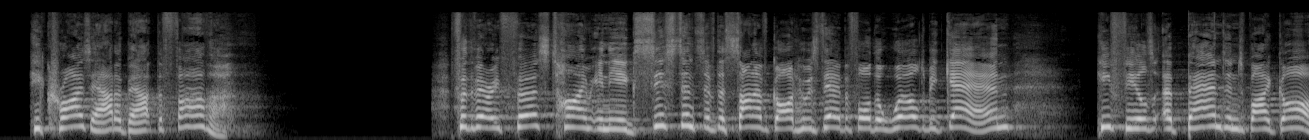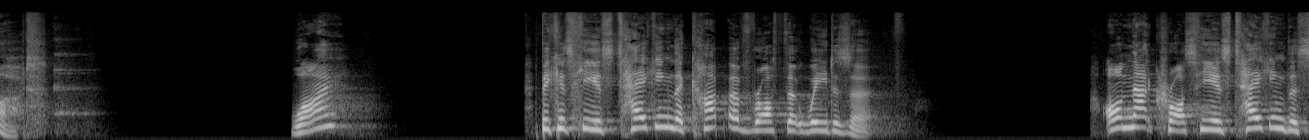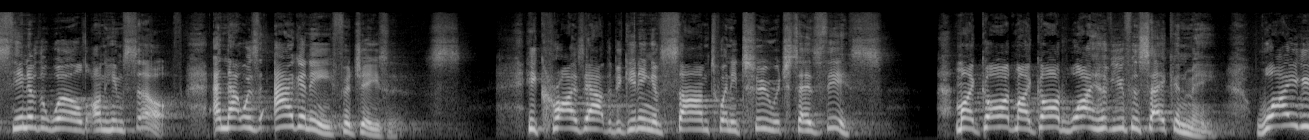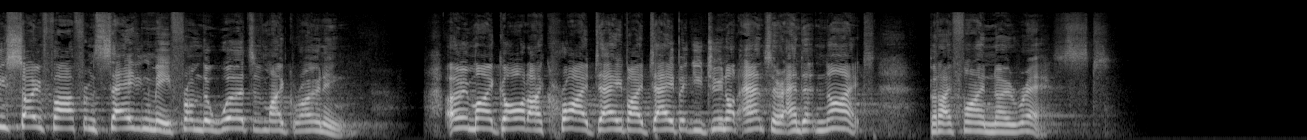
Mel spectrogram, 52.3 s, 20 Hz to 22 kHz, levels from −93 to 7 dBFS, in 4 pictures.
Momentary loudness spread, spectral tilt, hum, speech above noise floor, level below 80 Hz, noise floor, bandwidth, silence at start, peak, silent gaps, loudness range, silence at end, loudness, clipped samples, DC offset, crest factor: 10 LU; -4 dB/octave; 50 Hz at -70 dBFS; 62 dB; -78 dBFS; -84 dBFS; 16 kHz; 0.3 s; -2 dBFS; none; 7 LU; 2.05 s; -22 LUFS; under 0.1%; under 0.1%; 20 dB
